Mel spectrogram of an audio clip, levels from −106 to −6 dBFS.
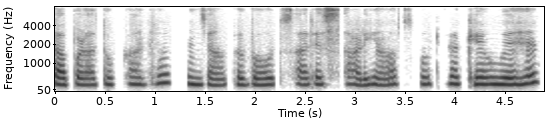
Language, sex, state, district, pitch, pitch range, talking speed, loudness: Magahi, female, Bihar, Gaya, 240 Hz, 230-250 Hz, 160 wpm, -35 LUFS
